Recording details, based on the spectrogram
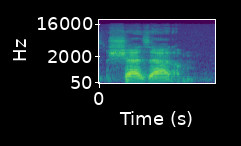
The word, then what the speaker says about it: Shazadam: Basically, in that book, Black Adam introduces himself as Shaz-Adam. So it's Shazam and Adam combined into one. I'll spell it for you. S-H-A-Z-A-D-A-M. Shaz-Adam.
